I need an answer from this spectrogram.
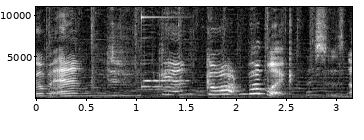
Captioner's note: sparkles chime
